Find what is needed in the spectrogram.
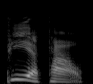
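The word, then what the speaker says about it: Patau: trissomia do 13 ou síndrome de patal patal né que seria a pronúncia correta do Alemão né A grande maioria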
